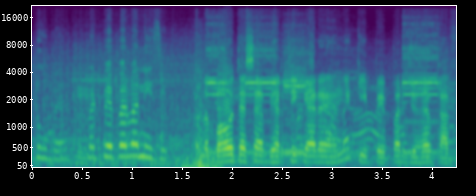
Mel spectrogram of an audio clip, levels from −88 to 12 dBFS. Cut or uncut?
cut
